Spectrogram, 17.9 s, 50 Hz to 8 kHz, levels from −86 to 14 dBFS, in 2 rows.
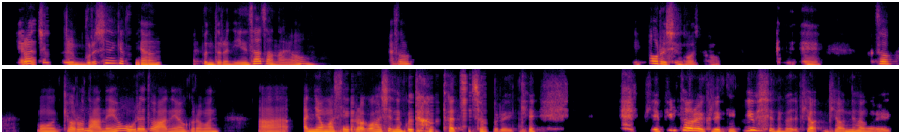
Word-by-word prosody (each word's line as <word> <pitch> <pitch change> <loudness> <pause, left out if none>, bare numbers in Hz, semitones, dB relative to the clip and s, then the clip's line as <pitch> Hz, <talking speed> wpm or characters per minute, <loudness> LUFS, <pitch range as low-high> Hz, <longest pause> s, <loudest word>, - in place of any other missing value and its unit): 이런 285 -4 +3
식으로 200 +2 -3
물으시는 240 - -3
게 305 - -1
그냥 210 0 +2 0.4
분들은 190 -6 0
인사잖아요. 205 - -1 0.7
그래서 240 +1 -5 2.2
입버릇인거죠. 215 - -2 0.9
예 170 -3 -4 0.4
그래서 265 -2 -1 0.4
"뭐 185 -1 -1
결혼 215 +3 0
안 165 -5 +1
해요? 225 +9 +1
올해도 240 +2 +2
안 155 +1 0
해요?" 210 +3 -1
그러면 175 -1 -3 0.4
아 175 -1 -2
'안녕하세요 205 +3 +3
라고 195 -3 +3
하시는구나.' 210 -1 +3
다 195 - +5
지적으로 200 -3 -3
이렇게 170 +3 -4 1.3
필터를 300 -5 +6
그렇게 215 +1 +1
끼우시는 255 - +2
거죠. 165 - -2
변 190 - +3
변형을 180 -5 -1
205 Hz, 285 characters per minute, -20 LUFS, 180-235 Hz, 2.2 s, 필터를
